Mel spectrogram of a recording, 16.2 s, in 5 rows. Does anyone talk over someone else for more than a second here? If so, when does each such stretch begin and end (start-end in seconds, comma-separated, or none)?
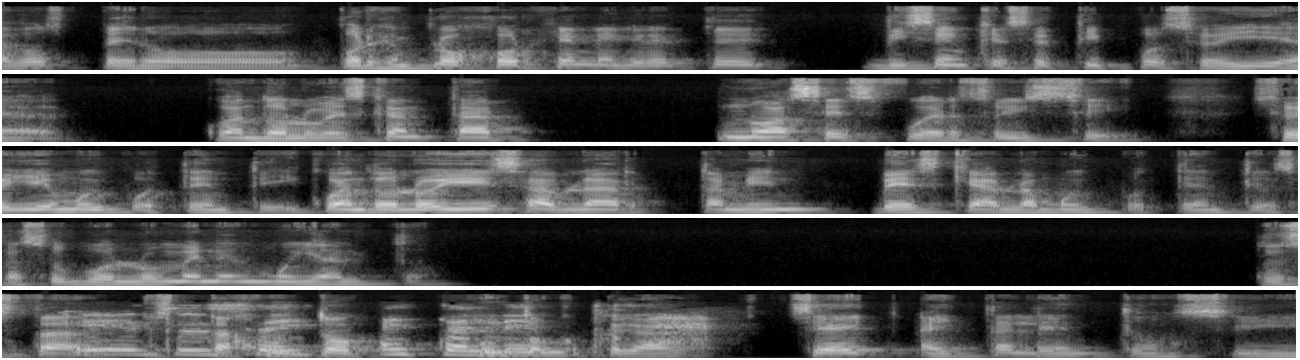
13.0-14.5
